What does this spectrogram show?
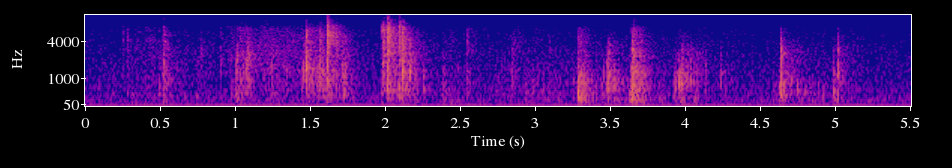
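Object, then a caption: Glossy paper magazine. A palm and fingers rub over the glossy page of an open glossy paper magazine, making quiet, bright, crisp swishes and crinkles with little low end. The page is then turned and flattened.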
